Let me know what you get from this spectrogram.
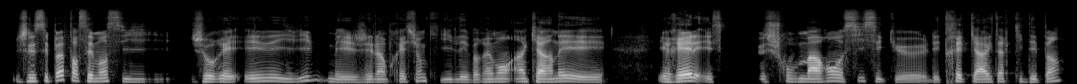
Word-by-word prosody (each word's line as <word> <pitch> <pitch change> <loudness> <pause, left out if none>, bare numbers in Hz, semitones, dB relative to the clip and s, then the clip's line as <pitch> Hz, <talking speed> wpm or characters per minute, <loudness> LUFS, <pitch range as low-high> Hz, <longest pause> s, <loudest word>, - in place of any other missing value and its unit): Je 150 -1 +1
sais 150 +3 -1
pas 190 +7 +4
forcément 155 -6 +1
si 120 -6 -10 0.3
j'aurais 130 -1 0
aimé 150 +2 -2
y 130 -2 -6
vivre, 185 +7 -7
mais 120 -3 -3
j'ai 115 +2 -5
l'impression 120 +5 -3
qu'il 120 -5 -10
est 115 - -2
vraiment 125 +4 -2
incarné 130 -3 +2
et - - -12 0.5
et 130 - -1
réel. 145 +6 +9
Et - - -3
ce - - -9 0.3
que - - -9
je - - -1
trouve 135 -2 -7
marrant 130 +3 +5
aussi, 155 +2 -5
c'est 130 -5 -5
que, - - -7
les - - -8
traits 145 - 0
de - - -33
caractère 125 +1 +1
qu'il 125 - -13
dépeint, 135 +7 -3
130 Hz, 190 wpm, -23 LUFS, 120-145 Hz, 0.5 s, réel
